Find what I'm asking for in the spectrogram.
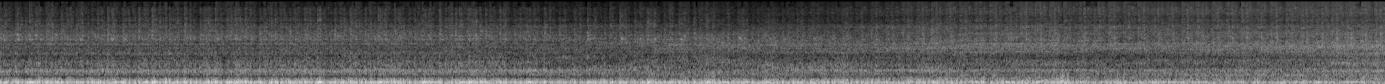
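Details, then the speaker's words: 1970 Ford Mustang Mach 1 with freshly built V8, solid lifters and mild cam, just started: slightly uneven, loping low rumble with faint lifter ticking; normal cam lope, engine otherwise healthy. "Like I said, you can hear those solid lifters. A little bit of a shake to it. It's that little cam."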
